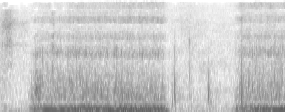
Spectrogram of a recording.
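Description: A man snores loudly right up against a microphone, one long, rumbling, rattly inhale followed by a brief pause and the start of another deep snore. No one speaks.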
